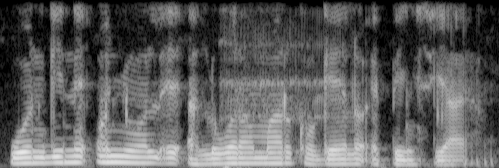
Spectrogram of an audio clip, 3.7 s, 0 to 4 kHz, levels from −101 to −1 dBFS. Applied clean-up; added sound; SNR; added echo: none; Burping, eructation; 20 dB; none.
